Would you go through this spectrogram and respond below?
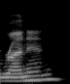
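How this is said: The ending is said with a Southern accent. "instead of saying like in the South"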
